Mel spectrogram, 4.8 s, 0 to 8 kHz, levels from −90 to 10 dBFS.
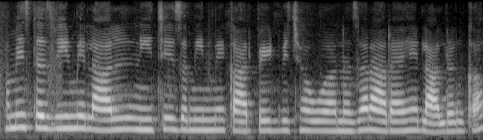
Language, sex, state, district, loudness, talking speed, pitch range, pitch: Hindi, female, Madhya Pradesh, Bhopal, -16 LUFS, 225 wpm, 205-240 Hz, 220 Hz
